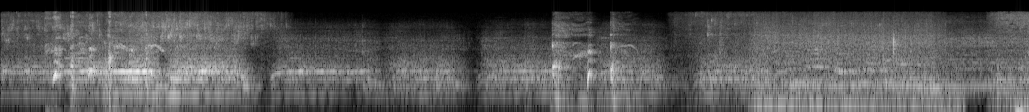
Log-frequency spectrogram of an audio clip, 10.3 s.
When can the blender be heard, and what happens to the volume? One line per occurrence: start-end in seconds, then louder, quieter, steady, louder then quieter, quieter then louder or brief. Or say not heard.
0.0-10.2 quieter.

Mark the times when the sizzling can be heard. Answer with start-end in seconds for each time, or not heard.
0.0-2.9, 6.7-10.2.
